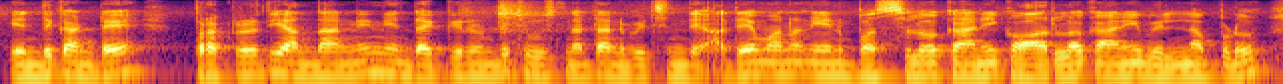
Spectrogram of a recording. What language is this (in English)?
Telugu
